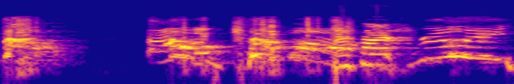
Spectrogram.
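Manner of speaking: very high, very loud, gasping, pained, exasperated cry. Narrator voicing Snitch as an arrow lodges in his shoulder; Snitch gasping and panting. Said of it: "he's like gasping and panting, and then suddenly an arrow lodges itself in his shoulder, and he's like".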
